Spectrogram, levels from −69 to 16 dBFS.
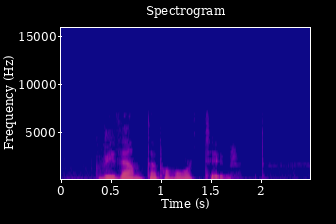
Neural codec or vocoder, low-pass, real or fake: codec, 16 kHz, 0.5 kbps, X-Codec, WavLM features, trained on Multilingual LibriSpeech; 7.2 kHz; fake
